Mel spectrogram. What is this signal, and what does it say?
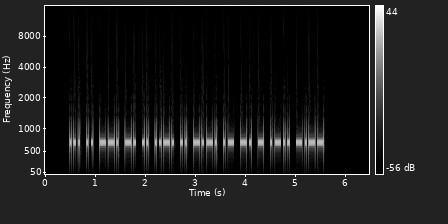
Morse code, heard as a keyed tone, about 28 wpm, 700 Hz. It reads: SIGNIFICANTLY
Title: Sentences from Top 1500 Words - New Word Drill - 28wpm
